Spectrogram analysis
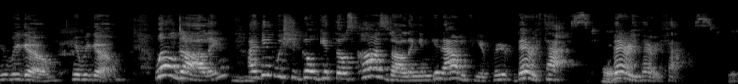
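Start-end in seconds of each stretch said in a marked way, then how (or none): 1.5-7.2 put-on old-time 1940s character voice. Asked on the spot for a 1940s character, improvising in a 1940s character voice. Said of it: "you give me a 1940s flipping box cars character".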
